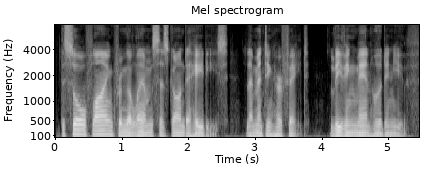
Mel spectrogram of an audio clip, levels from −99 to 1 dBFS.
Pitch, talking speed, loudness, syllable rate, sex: 95 Hz, 185 wpm, -19 LUFS, 4.7 syllables/s, male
